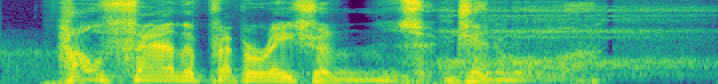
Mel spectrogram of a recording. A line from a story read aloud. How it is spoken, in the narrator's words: Lord Vader rumbled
